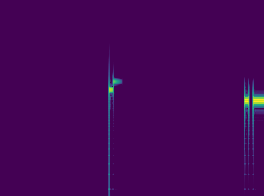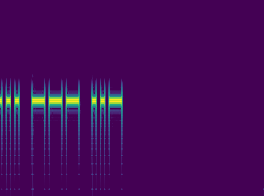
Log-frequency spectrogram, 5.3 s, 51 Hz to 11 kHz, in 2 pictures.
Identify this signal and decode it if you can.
Morse code, heard as a keyed tone, about 28 wpm, 700 Hz. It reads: LOU
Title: USA Common Names - Max 3 Letters - 28wpm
